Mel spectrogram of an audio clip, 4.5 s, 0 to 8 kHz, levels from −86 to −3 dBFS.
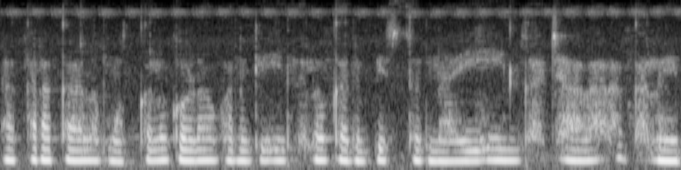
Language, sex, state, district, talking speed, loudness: Telugu, female, Andhra Pradesh, Chittoor, 105 wpm, -17 LUFS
